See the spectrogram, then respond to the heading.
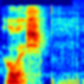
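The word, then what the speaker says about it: Golesh: But South Florida at their media day, hit their coach Alex Golish. Is it pronounced Golish, like that? yeah, Golish.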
